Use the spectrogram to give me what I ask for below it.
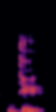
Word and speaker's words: dû: What is the pronunciation? Du.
